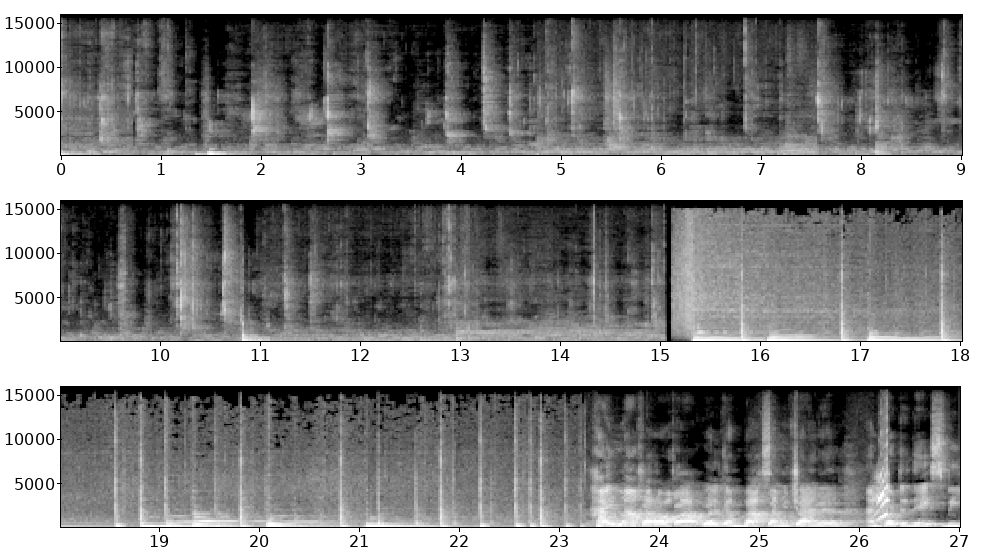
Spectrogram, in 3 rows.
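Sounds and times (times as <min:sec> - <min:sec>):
lip-smacking: 0:00.0 - 0:15.0, 0:26.1 - 0:26.4
wet chewing: 0:00.0 - 0:15.1
crackling bites of chicken: 0:00.2 - 0:15.0.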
